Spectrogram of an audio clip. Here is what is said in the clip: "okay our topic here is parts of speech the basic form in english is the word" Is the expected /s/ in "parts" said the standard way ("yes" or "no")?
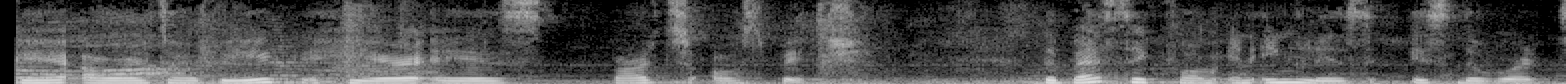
no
